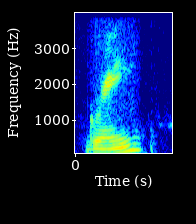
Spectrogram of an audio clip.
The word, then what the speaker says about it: Green: Green. – Spell that for me. – G-R-E-E-N. – Oh, like the color.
